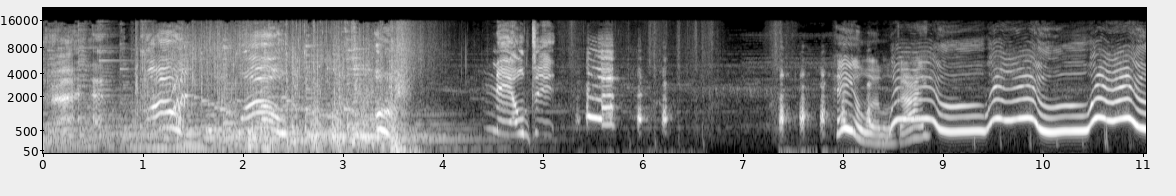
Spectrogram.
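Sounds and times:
cartoon chicken clucking: 7.4 - 9.9.

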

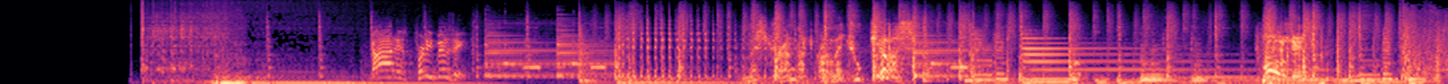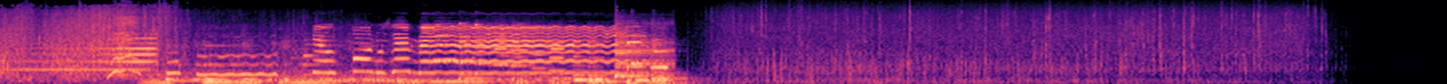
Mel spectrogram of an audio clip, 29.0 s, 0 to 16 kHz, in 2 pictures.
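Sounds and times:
starter motor cranking engine: 1.3 - 3.3
crackling with small clicks: 21.5 - 28.9.

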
